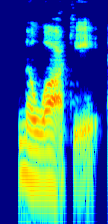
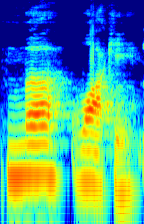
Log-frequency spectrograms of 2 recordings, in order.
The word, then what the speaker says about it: Milwaukee: You pronounce Milwaukee with an L, which proves that you're not from Milwaukee.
